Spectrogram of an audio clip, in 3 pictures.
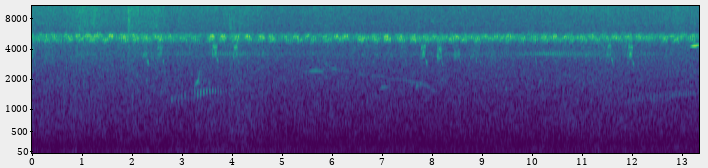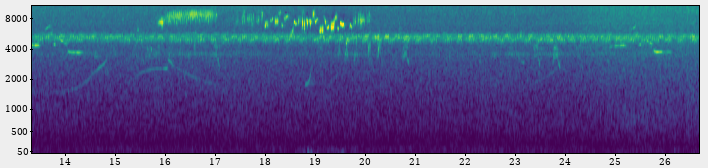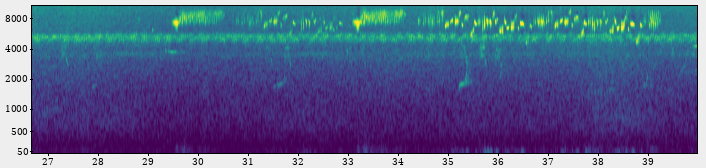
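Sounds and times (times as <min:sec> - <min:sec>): wind in grass: 0:09.1 - 0:39.9
pulsing insect trill: 0:27.2 - 0:39.9.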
